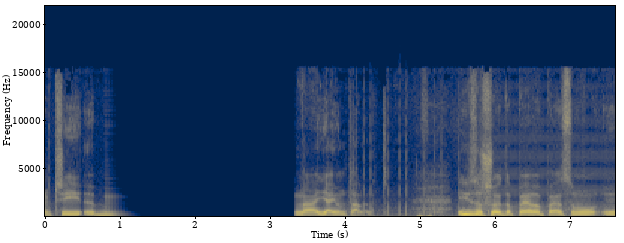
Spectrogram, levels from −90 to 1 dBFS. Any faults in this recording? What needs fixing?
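From 0.79 s to 3.34 s the sound stops. There is a brief fading buzz or hiss, then about 2.15 s of silence. The audio resumes with about 2.5 s missing. This is likely a long network dropout. Use a steadier connection or more jitter buffering.

From 4.09 s to 5.75 s, GSM signalling bursts appear. They are galloping groups of short 217 Hz buzzes, roughly 15 dB below the audio. A nearby 2G phone's radio pulses are being rectified. Keep phones away from the audio gear.

From 5.77 s to the end, a steady GSM phone buzz follows. It is a raspy, harmonic-rich 217 Hz tone, about 22 dB below the audio. A nearby phone is now in a call. Shielded cabling and distance will prevent it.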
